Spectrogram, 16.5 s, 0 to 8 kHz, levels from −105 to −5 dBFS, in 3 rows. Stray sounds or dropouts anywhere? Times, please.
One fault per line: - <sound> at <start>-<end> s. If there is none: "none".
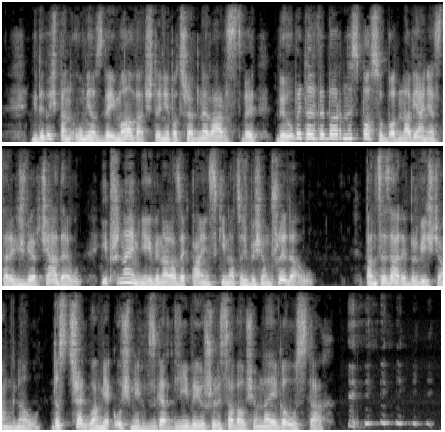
- laugh at 15.3-16.4 s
